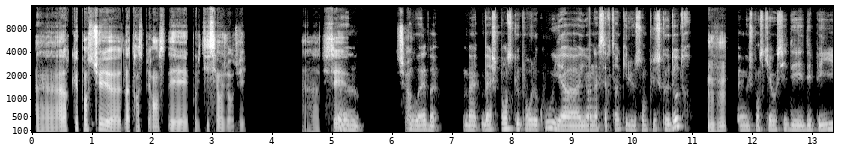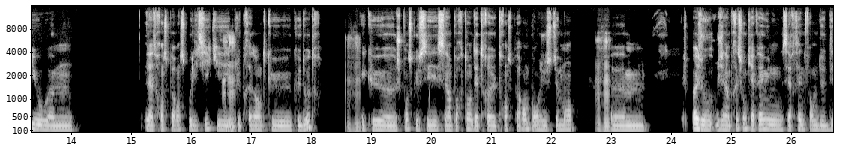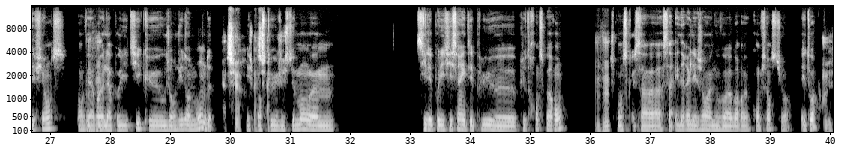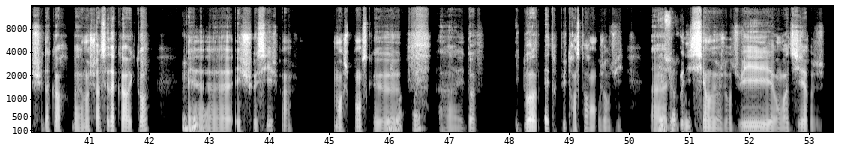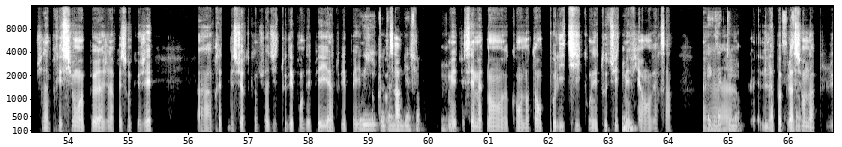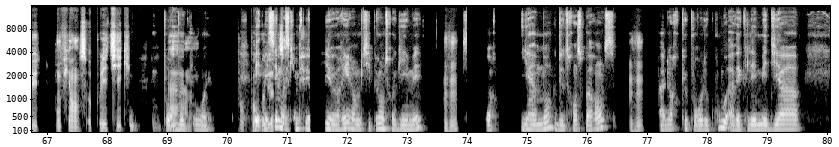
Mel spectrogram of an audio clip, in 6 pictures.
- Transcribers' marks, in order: other background noise; "transparence" said as "transpirence"; tapping; drawn out: "et, heu"; stressed: "doivent"; "politiciens" said as "poniciens"; unintelligible speech
- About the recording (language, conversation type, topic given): French, unstructured, Que penses-tu de la transparence des responsables politiques aujourd’hui ?
- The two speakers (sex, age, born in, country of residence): male, 30-34, France, France; male, 30-34, France, France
